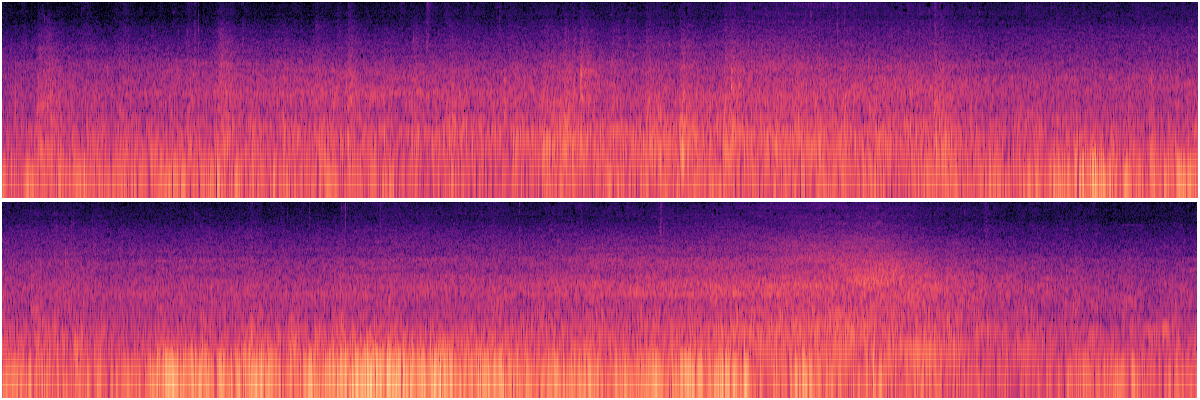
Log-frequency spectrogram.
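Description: Town-centre street ambience: a steady low traffic rumble that grows louder in the second half, with a vehicle passing close near the end.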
